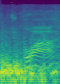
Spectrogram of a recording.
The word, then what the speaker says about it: Dubois: Now, Du Bois is spelled D-U-B-O-I-S, so when you look at it, it looks like Du Bois, but the people in town voted to have the official pronunciation be Du Bois,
